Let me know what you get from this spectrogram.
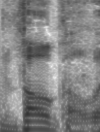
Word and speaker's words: Vogel: No, I said Vogel with a V. Did you? Frank Vogel. Yes.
